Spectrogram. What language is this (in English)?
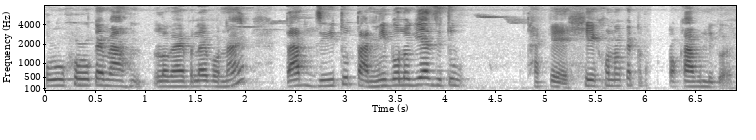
Assamese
